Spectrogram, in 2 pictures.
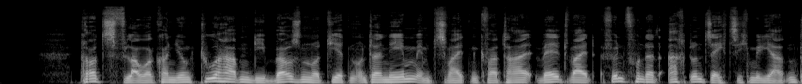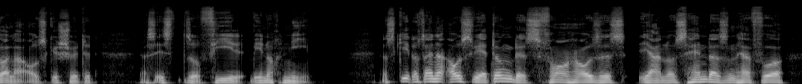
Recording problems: none

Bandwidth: 15.5 kHz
